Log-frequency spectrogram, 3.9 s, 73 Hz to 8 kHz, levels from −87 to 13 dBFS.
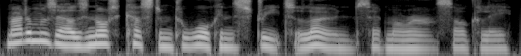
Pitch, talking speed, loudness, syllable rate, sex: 170 Hz, 200 wpm, -20 LUFS, 6.6 syllables/s, female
